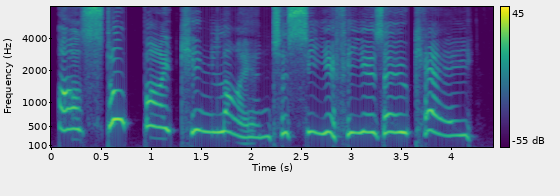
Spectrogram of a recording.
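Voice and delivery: high, squeaky mouse voice; little mouse. A narrator's reading. Mouse deciding to visit the lion, high squeaky voice. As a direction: think aloud as a tiny mouse. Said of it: "he thought".

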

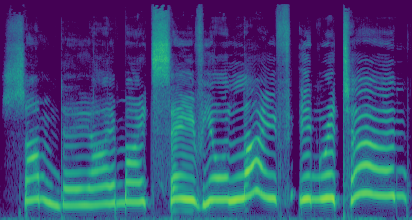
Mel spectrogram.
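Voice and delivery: slow, very high mouse voice; earnest plea in a tiny squeak; squeaking little mouse. A narrator's reading. Mouse offering to save the lion's life, squeaky plea. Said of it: "he squeaked on".

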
